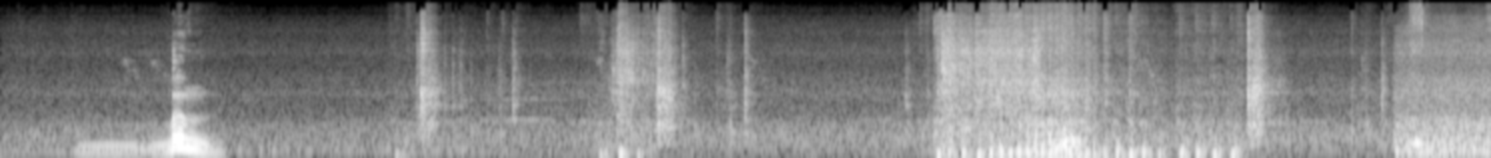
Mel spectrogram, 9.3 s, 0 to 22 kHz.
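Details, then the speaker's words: Rusi Macho 175 motorcycle after spark plug replacement: engine catches for about a second with a rising note then dies, only clicks follow; spark now good, stalling traced to water in the tank and carburetor. "So dito ah nagano na siya nag aandar na siya pero hindi tumutuloy."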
